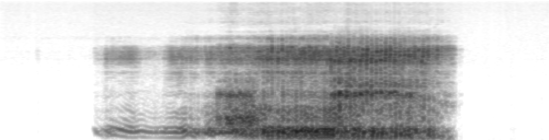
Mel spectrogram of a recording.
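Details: Loud, rough, rattling snore with a low voiced start; heavy snoring.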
